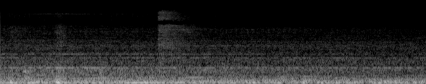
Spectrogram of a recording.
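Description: Electric double-deck V set intercity train pulling away and receding: a steady low rumble that fades slightly, with a faint steady whine over it and a short hiss about one and a half seconds in.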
